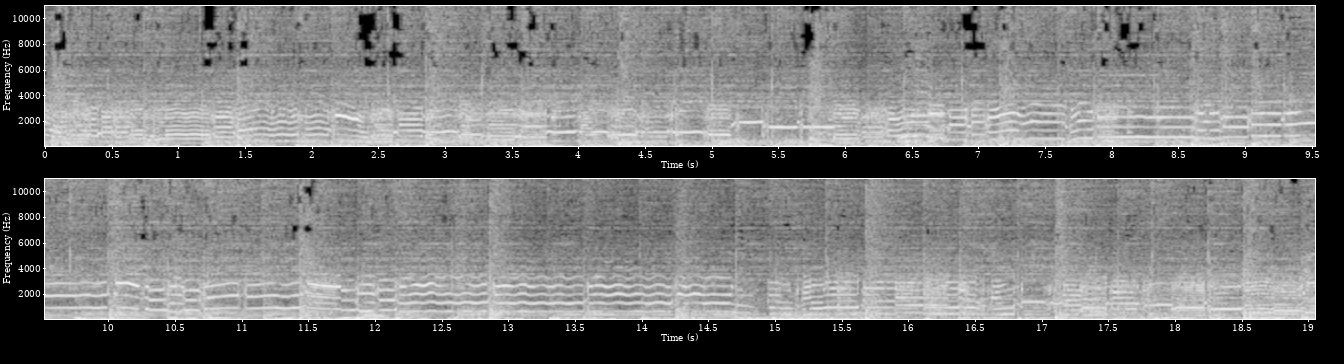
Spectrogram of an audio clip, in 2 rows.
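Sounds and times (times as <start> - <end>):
blues band playing: 0.0 - 19.0
lead guitar bent notes: 0.0 - 19.0.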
